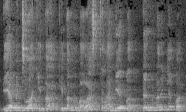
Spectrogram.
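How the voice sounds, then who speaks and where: A male preacher with a high, mellow voice gives an evening lecture in a mosque, reciting Arabic verses between his explanations. He is picked up from a distance, and his voice rings through a large, very echoey hall with a long reverb tail. Faint background noise sits under the recording. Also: animated, brisk. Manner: addresses listeners as "Pak" constantly, recites Arabic verses. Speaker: Islamic preacher.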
